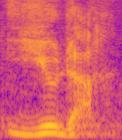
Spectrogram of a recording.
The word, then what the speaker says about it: Judah: were called Benjamin and Judah more properly pronounced anounced UDA because we didn't get the harder sound to the J until about 200 years ago so this is what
